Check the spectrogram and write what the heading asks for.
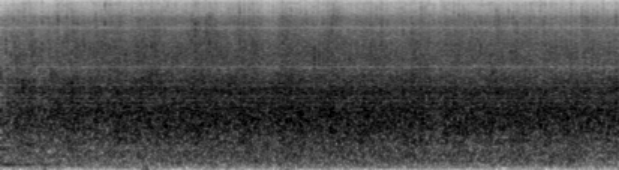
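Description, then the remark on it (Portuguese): A church audience applauding the Lord, a steady wash of many hands clapping at an even, sustained loudness for the full few seconds, with no voices heard over it. “Pode aplaudir o Senhor.”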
